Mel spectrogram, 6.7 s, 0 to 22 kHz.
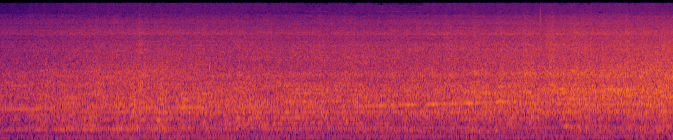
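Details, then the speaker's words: Seaboard Coast Line 1776 model locomotive from the Athearn lot on test track: initially vibrating with high current draw, then an even high-pitched motor whir picking up speed as it frees itself; current drops and it runs freely. "Let's get a little bit of a vibration going on. Pretty high current too. Okay, it's starting to sound better now."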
